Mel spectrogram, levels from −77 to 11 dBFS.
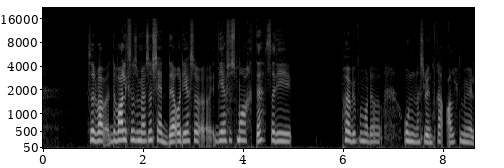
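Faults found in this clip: No audible faults found in the speech recording.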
